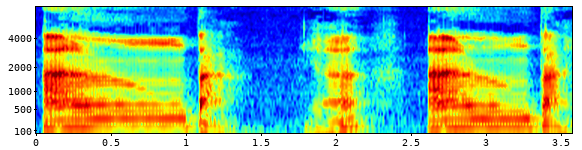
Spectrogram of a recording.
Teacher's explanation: Anta, ini bacaan ikhfa hakiki, hati-hati. Nunnya tidak dibaca nun, anta bukan, tapi nunnya disamarkan, siap-siap ke huruf ta.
